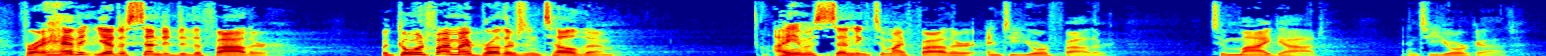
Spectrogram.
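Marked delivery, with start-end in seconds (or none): none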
